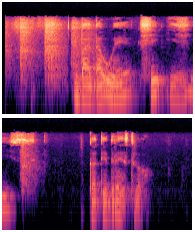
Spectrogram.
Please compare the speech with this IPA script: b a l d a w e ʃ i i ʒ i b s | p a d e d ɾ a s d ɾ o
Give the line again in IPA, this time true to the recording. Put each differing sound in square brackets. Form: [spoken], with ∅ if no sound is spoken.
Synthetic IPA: b a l d a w e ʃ i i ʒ i [∅] s | [k] a [t] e d ɾ [e] s [t] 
